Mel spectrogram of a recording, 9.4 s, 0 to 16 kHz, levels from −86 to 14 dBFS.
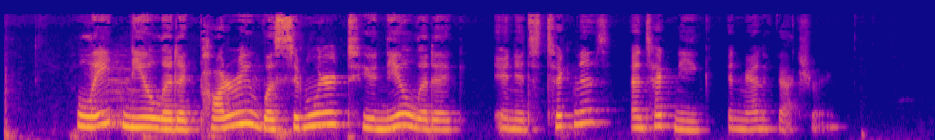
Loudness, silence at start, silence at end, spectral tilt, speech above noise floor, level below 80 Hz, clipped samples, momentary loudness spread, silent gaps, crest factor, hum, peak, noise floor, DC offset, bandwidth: -13 LUFS; 0.05 s; 1 s; -4.5 dB/octave; 55 dB; -46 dBFS; under 0.1%; 16 LU; none; 14 dB; none; 0 dBFS; -68 dBFS; under 0.1%; 11.5 kHz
